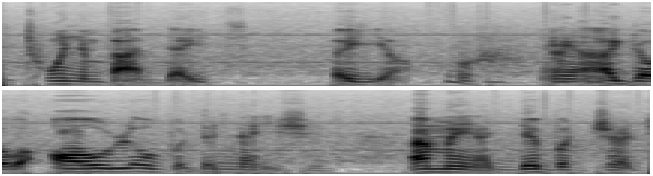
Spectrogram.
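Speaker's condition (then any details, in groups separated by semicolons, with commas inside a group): Cerebral palsy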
